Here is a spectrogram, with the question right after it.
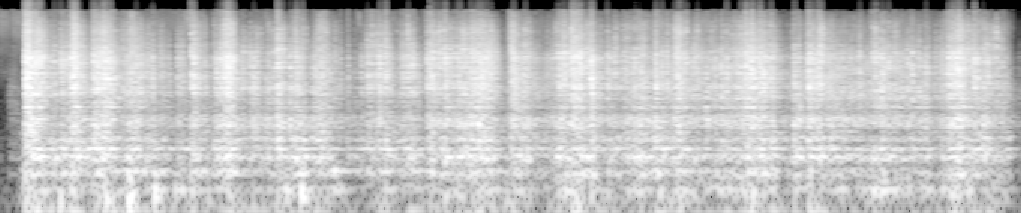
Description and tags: Mysounds LG-FR Marcel -metal chain
CityRings, France, Rennes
